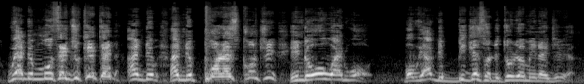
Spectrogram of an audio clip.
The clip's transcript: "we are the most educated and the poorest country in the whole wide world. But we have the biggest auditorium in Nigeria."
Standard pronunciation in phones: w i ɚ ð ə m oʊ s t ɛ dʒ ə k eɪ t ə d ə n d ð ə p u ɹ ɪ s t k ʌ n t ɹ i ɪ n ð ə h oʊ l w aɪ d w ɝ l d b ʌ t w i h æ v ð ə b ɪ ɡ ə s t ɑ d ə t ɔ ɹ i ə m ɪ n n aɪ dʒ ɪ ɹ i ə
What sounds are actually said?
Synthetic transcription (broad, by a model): w i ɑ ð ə m oʊ s t ɛ dʒ ə k eɪ t ə d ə n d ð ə p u ɹ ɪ s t k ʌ n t ɹ i ɪ n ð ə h oʊ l w aɪ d w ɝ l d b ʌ t w i h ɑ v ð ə b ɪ ɡ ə s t ɑ d ə t ɔ ɹ i ə m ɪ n n aɪ dʒ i ɹ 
